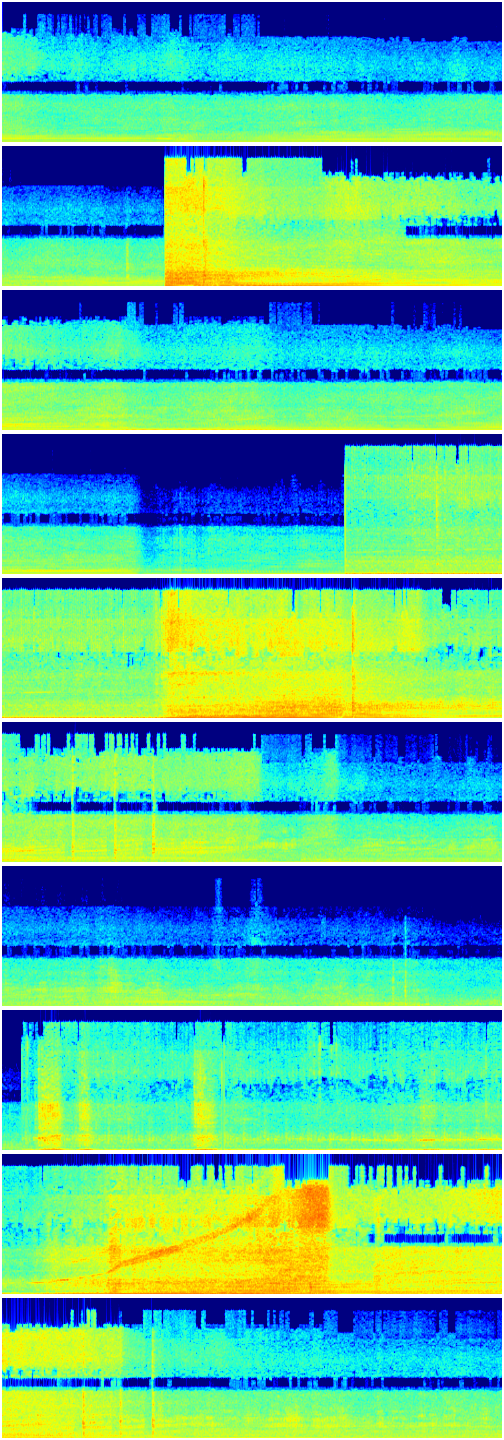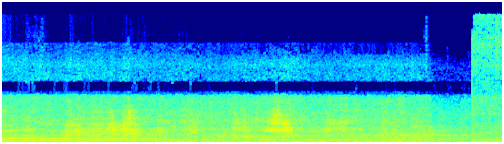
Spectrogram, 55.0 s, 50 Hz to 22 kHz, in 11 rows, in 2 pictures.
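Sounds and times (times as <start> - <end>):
engines revving: 6.6 - 10.1, 18.4 - 27.6, 35.2 - 47.7, 54.7 - 55.0.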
